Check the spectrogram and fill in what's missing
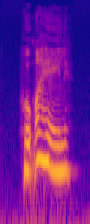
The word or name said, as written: hummerhale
